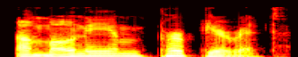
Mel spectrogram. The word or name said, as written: ammonium purpurate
